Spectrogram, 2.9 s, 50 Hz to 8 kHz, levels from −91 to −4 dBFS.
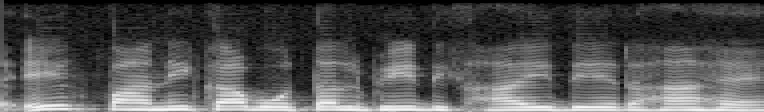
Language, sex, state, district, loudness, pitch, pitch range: Hindi, female, Jharkhand, Deoghar, -13 LUFS, 225 Hz, 215-235 Hz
